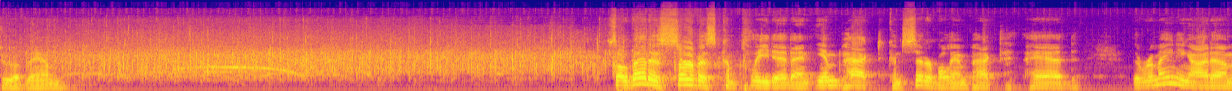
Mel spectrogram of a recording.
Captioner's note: applause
